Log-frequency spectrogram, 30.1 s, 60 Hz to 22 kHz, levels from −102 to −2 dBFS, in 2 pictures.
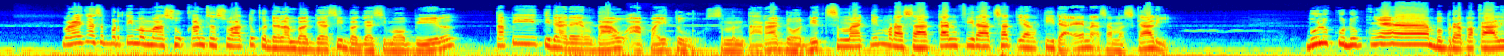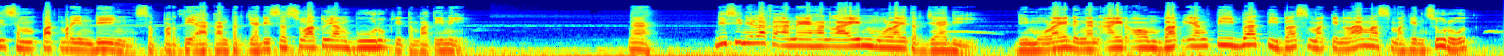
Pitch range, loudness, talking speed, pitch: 110-175 Hz, -20 LUFS, 110 wpm, 135 Hz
